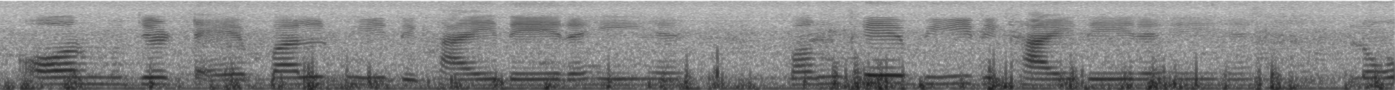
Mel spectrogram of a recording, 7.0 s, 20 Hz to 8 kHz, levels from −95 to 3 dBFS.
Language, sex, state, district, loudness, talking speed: Hindi, female, Madhya Pradesh, Dhar, -18 LUFS, 130 wpm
